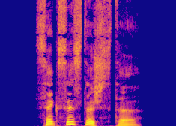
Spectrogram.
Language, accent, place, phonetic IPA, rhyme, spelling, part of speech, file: German, Germany, Berlin, [zɛˈksɪstɪʃstə], -ɪstɪʃstə, sexistischste, adjective, De-sexistischste.ogg
- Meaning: inflection of sexistisch: 1. strong/mixed nominative/accusative feminine singular superlative degree 2. strong nominative/accusative plural superlative degree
